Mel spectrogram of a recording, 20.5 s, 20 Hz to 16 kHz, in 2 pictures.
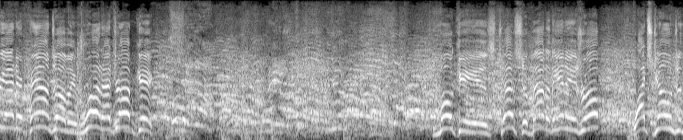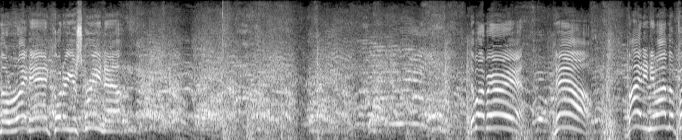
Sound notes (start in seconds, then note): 4.0 crowd chatter; 13.8 crowd chatter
